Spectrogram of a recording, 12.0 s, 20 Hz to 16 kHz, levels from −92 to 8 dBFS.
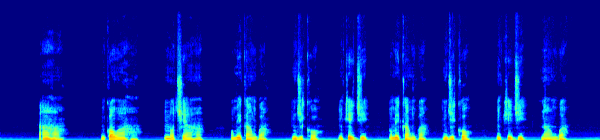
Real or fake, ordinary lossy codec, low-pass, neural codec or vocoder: real; none; 14.4 kHz; none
